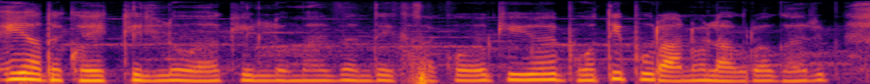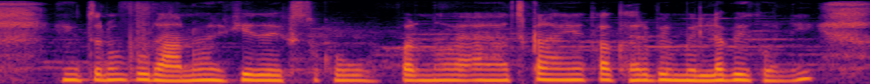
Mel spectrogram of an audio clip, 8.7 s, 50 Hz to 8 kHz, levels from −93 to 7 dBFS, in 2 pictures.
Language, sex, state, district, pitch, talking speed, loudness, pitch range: Marwari, female, Rajasthan, Churu, 185 Hz, 180 wpm, -20 LUFS, 180-200 Hz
